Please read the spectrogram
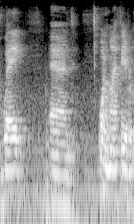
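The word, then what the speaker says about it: Huế: the whole Tet Offensive is this place called Wayne City I know it spelled hu e q right but in Vietnam is pronounced way and one of my favorite movies full-metal-jacket the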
